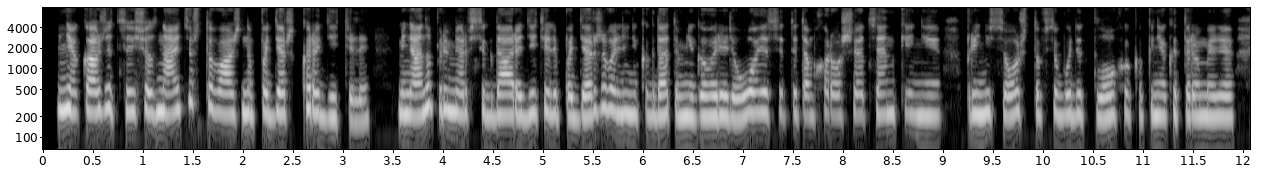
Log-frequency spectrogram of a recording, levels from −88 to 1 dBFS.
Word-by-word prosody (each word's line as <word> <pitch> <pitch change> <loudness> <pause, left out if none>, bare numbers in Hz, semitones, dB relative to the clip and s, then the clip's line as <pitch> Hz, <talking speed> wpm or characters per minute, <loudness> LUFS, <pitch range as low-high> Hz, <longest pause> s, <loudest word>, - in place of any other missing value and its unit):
Мне 250 -2 +6
кажется, 235 0 +3
еще, 230 0 0
знаете, 240 +6 +2
что 280 -4 -4
важно- 220 -1 +2
поддержка 225 +4 +1
родителей. 190 -4 -2 0.3
Меня, 215 -2 +4
например, 250 -5 +2
всегда 210 -1 +1
родители 215 +3 0
поддерживали, 215 +5 +1
никогда 210 -1 0
там 200 -2 -2
не 205 - +3
говорили: 200 0 +2
"О, 210 +5 +3
если 230 -1 -2
ты 220 +2 -8
там 205 -1 -3
хорошие 215 0 -4
оценки 220 +1 -4
не 210 -1 -3 0.2
принесешь, 220 +1 0
то 210 - -7
всё 220 +1 -6
будет 215 0 -3
плохо", 210 +3 -2
как 200 +1 -14
некоторым. 205 -1 -1
Или, 200 0 0
215 Hz, 160 wpm, -24 LUFS, 205-225 Hz, 0.3 s, Мне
